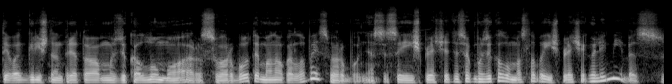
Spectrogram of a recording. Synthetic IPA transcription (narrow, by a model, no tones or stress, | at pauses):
t̪ɐɪʋɐt̪ɡɾʲiːʃt̪ɐnt̪̚pʲɾʲiɛt̪oːmʊzʲɪkɐlˠumoːɐrsʋɐrbʊt̪ɐɪmɐnɐʊkɐt̪lˠɐbɐɪsʋɐrbʊ̰nʲɛ̰sjɪsɐɪɪʃʲpʲlʲɛt͡ʃʲɛt̪ʲiɛsʲoːkmʊzʲɪkɐlˠumɐslˠɐbɐɪɪʃʲpʲlʲɛt͡ʃʲɛ̰ɡɐlʲɪmʲiːbʲeːs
